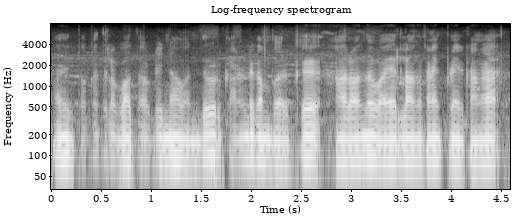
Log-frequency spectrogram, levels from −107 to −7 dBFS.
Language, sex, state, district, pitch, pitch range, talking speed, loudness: Tamil, male, Tamil Nadu, Namakkal, 85 Hz, 85-90 Hz, 210 wpm, -20 LUFS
